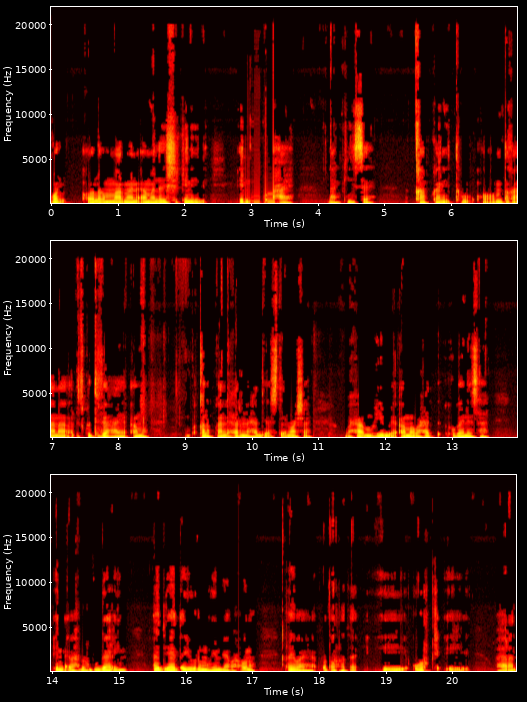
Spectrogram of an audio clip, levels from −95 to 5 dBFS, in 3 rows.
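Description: From 2.91 to 3.33 s, the speech turns into a rigid metallic buzz at 100 Hz. This is robotic sound from repeated short buffers. A 10 ms stretch likely repeats while new audio arrives too slowly. Most of the real audio in that span is skipped.

At 6.79 s and again at 16.79 s, a tiny skip breaks the speech. This is overlap between stream segments, each 2 s long. Their time stamps overlap, so 12 ms and then 18 ms are cut away and the waveform jumps.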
